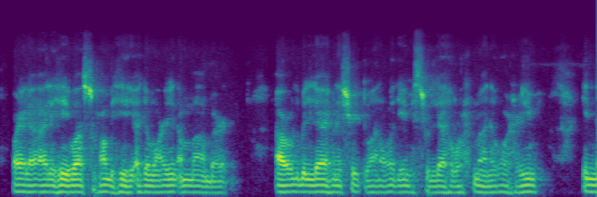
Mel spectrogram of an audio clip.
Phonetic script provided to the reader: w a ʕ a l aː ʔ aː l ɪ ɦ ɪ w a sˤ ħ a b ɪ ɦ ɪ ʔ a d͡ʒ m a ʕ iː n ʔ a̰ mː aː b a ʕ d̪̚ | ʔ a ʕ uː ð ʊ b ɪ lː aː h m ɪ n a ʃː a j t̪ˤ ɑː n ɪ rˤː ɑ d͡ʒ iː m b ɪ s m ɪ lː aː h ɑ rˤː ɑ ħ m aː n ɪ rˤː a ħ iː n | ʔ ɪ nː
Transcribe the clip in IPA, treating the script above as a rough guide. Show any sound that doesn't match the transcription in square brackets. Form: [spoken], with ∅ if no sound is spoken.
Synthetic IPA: w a ʕ a l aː ʔ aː l ɪ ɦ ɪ w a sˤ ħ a b ɪ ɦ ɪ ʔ a d͡ʒ m a ʕ iː n ʔ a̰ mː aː b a ʕ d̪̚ | ʔ a ʕ uː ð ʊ b ɪ lː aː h m ɪ n a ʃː a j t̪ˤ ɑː n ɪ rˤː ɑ d͡ʒ iː m b ɪ s m ɪ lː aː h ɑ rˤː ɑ ħ m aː n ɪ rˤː [ɑ] ħ iː [m] | ʔ ɪ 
